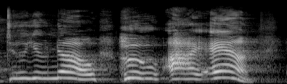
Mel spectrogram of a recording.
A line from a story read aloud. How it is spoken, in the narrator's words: yells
